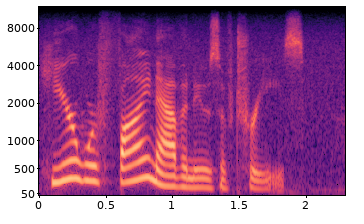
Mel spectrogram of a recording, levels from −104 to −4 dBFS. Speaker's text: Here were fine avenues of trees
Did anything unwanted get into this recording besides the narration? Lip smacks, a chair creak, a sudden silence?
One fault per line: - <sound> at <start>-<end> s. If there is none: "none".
none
